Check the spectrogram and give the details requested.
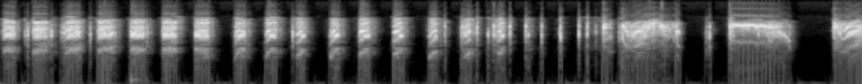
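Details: Swiftlet lure sound: a regular series of short, bright, high chirps about four per second, speeding up, then a longer shrill twitter and pause.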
